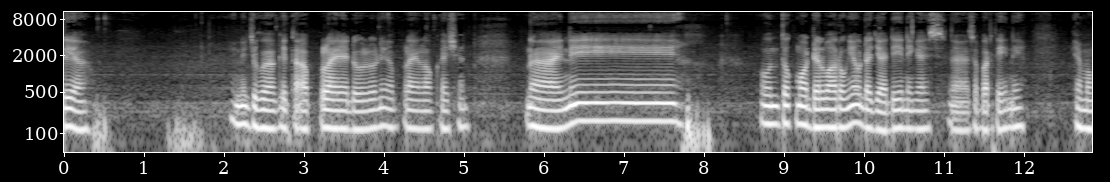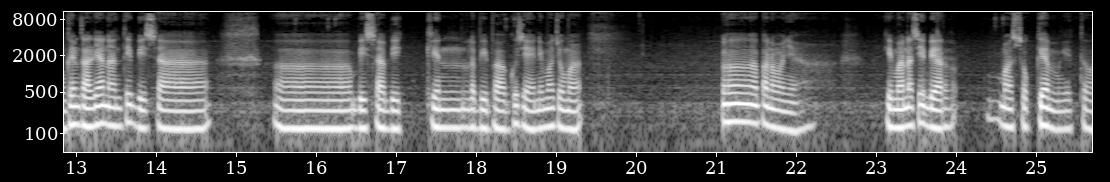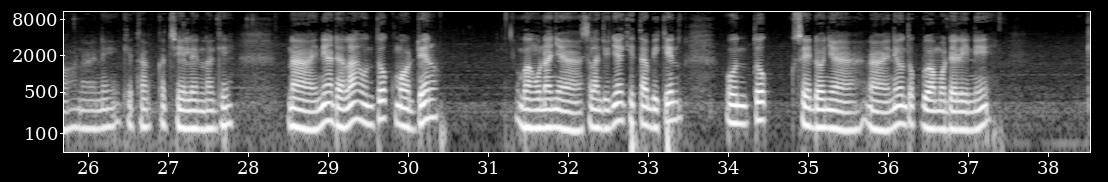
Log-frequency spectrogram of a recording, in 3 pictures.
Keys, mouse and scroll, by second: 1.0 click, 3.2 click, 4.5 click, 6.0 scroll up 3, 6.5-7.0 scroll down 3, 7.9 click, 9.2-9.6 scroll up 2, 10.3 middle click, 14.3 scroll up 2, 15.7 click, 16.8 click, 18.3-19.0 scroll down 5, 19.0 click, 19.7-21.5 scroll down 6, 22.0-23.1 scroll up 14, 23.1-24.4 scroll down 22, 25.1 click, 28.6 click, 29.0 middle click, 29.5 scroll up 1, 29.8 scroll down 1, 32.6-33.2 scroll down 1, 33.2 middle click, 37.3 click.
